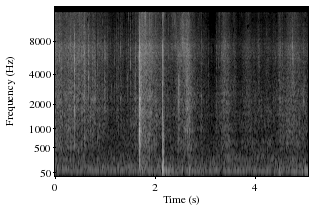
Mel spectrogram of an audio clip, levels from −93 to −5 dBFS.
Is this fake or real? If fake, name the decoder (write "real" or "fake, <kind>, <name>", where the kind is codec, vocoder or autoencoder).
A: fake, vocoder, BigVGAN v2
